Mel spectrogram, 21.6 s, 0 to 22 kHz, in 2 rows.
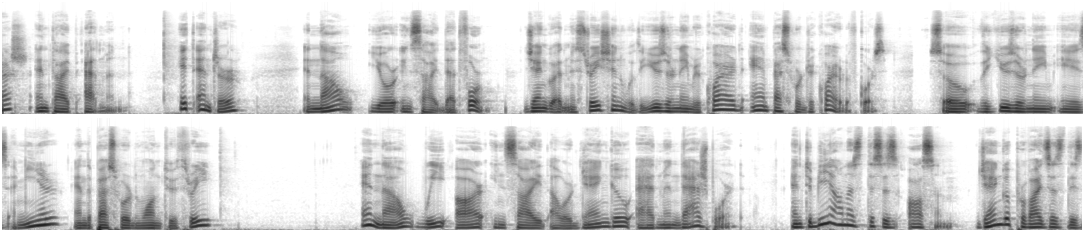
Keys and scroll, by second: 0.0-1.1 typing, 1.6 Return, 2.8 4, 9.1-10.4 typing, 10.4 Tab, 11.8-13.0 typing.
